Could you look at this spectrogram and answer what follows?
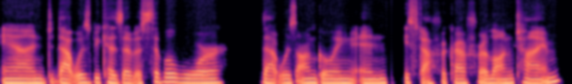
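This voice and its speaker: A woman speaks low and softly, with a gravelly edge and a mellow tone. She tells her story thoughtfully, recorded close and dry. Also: level tone, normal speed, dry recording. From Ethiopia. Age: 40s. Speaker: guest, former psychiatric nurse. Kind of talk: personal storytelling in an interview.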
